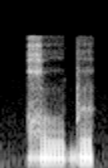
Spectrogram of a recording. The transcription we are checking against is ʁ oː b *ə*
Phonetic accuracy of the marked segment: correct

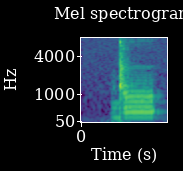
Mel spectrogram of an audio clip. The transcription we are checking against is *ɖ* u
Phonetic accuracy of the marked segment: correct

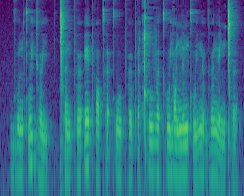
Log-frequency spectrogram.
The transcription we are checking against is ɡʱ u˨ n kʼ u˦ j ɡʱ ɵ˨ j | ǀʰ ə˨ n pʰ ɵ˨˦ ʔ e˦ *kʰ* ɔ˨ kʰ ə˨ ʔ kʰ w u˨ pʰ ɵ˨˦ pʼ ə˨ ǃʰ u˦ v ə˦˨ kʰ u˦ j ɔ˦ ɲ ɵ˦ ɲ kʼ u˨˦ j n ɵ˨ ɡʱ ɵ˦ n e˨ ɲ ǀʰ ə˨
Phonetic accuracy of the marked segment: incorrect: pʰ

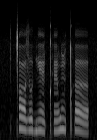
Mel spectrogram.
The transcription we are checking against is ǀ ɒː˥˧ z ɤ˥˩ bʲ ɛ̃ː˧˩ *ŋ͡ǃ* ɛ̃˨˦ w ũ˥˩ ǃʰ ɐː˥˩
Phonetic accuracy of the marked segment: incorrect: ǃʰ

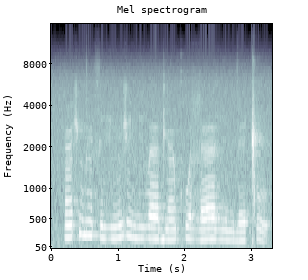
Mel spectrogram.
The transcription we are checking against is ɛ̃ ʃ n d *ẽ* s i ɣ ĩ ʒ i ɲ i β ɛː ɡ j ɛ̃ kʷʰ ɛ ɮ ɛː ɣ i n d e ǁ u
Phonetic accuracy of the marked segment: incorrect: ĩ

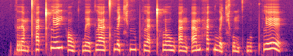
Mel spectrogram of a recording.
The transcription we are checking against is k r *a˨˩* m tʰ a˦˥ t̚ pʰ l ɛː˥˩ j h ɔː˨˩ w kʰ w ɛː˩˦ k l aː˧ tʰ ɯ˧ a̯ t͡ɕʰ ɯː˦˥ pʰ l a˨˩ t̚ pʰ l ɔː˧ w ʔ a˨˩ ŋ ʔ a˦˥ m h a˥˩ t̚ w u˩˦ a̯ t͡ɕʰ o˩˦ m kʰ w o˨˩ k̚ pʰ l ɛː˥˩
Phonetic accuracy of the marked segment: correct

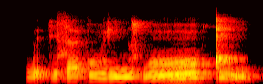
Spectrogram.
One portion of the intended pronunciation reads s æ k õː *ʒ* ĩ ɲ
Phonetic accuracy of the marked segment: correct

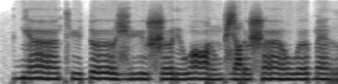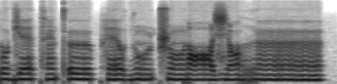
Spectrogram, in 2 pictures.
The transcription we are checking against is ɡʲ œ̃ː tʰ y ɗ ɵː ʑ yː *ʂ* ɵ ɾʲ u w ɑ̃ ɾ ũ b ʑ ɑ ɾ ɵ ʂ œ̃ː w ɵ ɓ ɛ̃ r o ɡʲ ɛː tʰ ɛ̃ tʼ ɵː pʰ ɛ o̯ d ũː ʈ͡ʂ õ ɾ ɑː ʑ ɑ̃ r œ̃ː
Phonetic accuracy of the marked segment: correct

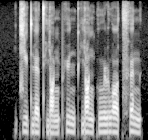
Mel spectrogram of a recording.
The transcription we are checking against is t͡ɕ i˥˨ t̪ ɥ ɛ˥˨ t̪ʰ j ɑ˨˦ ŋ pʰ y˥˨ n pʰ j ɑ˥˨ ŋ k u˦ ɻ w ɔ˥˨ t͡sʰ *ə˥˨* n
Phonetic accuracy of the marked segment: correct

